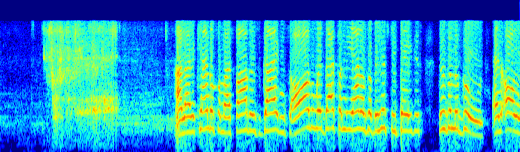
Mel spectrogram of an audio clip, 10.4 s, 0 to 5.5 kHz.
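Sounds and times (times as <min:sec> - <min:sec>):
water pouring into a glass as an offering: 0:00.8 - 0:02.4
speech: 0:03.6 - 0:10.3.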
